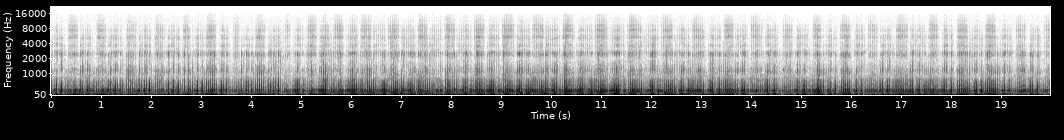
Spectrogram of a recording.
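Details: Sleeping cat's snore, a long level low-pitched rumble with rapid fluttering pulses and gentle breath-linked swells, nothing else heard.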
